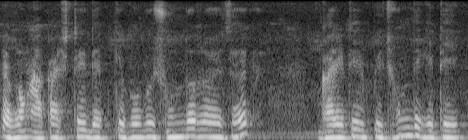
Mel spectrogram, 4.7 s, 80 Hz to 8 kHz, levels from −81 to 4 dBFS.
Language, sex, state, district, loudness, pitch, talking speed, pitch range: Bengali, male, Tripura, West Tripura, -16 LUFS, 140 Hz, 100 wpm, 135-150 Hz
